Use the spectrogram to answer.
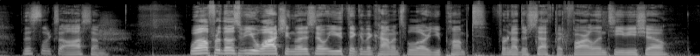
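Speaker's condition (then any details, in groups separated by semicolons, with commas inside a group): No condition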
